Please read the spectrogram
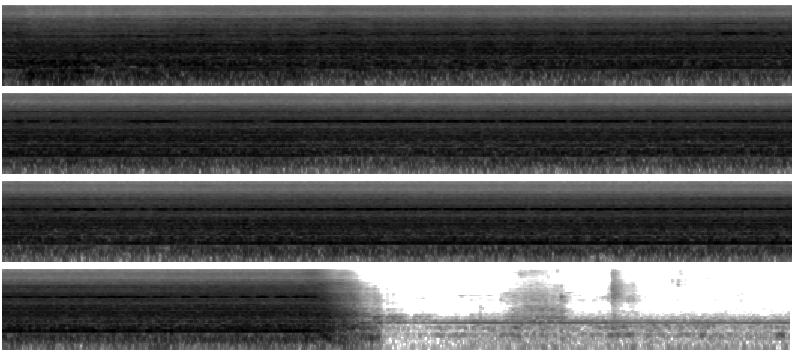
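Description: Countertop blender motor running steadily, puréeing chopped leafy greens and liquid into a smooth green juice; its whine wavers in the first few seconds, then holds steady until the motor cuts off suddenly near the end.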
